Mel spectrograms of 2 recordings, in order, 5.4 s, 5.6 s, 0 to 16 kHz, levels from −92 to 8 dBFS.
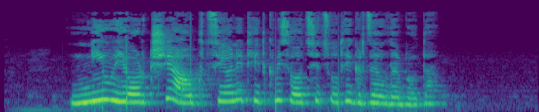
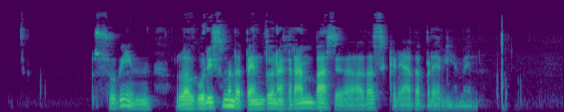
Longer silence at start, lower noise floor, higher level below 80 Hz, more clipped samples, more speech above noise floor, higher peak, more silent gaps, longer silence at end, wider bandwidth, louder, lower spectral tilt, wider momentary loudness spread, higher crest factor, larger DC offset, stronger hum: second, 0.7 s vs 0.95 s; second, -66 dBFS vs -77 dBFS; about the same, -58 dBFS vs -56 dBFS; neither; second, 48 dB vs 54 dB; about the same, -4 dBFS vs -2 dBFS; neither; about the same, 0.95 s vs 0.95 s; about the same, 11.5 kHz vs 11 kHz; first, -18 LUFS vs -24 LUFS; about the same, -4.5 dB/octave vs -5 dB/octave; second, 11 LU vs 21 LU; second, 16 dB vs 22 dB; neither; neither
